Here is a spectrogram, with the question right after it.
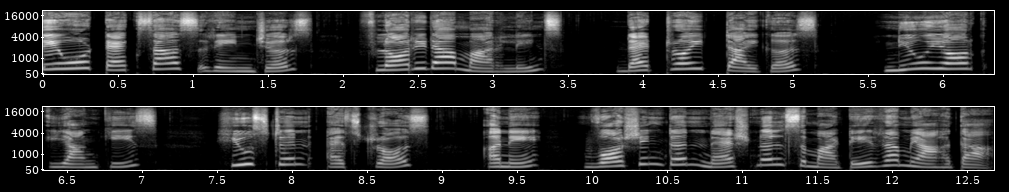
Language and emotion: Gujarati, neutral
